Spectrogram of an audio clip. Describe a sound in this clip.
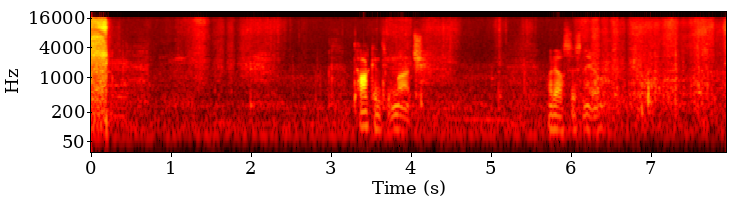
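A brush scrubs a wet wheel.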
